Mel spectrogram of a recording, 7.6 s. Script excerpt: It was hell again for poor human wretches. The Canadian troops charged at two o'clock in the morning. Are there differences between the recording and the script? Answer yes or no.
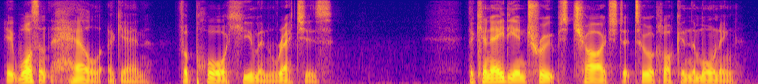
yes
